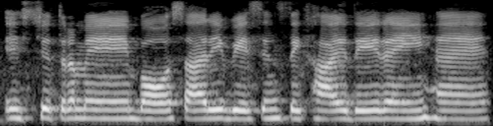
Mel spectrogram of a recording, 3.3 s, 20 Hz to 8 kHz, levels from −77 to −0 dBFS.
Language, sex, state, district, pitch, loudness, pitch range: Hindi, female, Bihar, Kaimur, 200 Hz, -14 LUFS, 195-210 Hz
